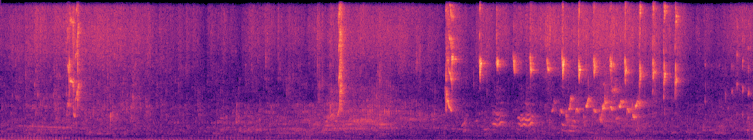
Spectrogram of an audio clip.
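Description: A lovebird chirps and chatters in shrill bursts.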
